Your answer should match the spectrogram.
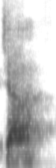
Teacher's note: चा वर्ग का उच्चारण ताल से होता है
